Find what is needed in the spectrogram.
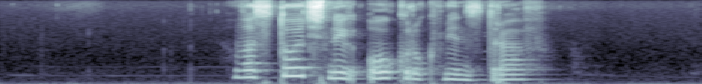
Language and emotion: Russian, sad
